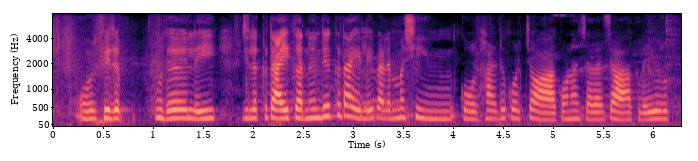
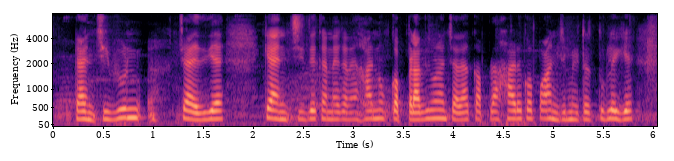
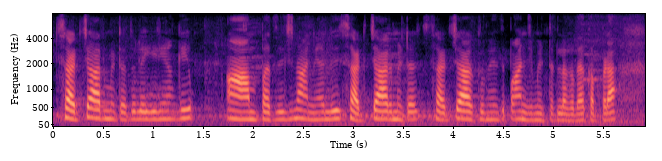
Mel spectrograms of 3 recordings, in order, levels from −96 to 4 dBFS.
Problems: constant background noise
